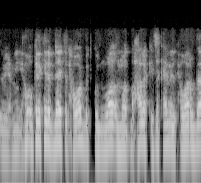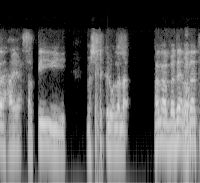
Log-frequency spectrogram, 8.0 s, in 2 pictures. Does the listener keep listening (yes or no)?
yes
